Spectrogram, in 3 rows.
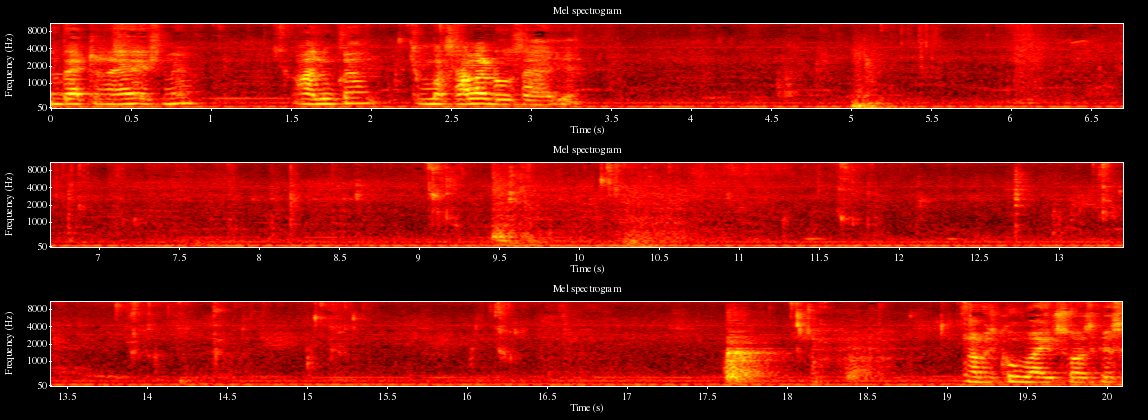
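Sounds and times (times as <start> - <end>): steady low hum: 0.0 - 20.0
person chewing: 6.4 - 16.6, 18.0 - 19.1.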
